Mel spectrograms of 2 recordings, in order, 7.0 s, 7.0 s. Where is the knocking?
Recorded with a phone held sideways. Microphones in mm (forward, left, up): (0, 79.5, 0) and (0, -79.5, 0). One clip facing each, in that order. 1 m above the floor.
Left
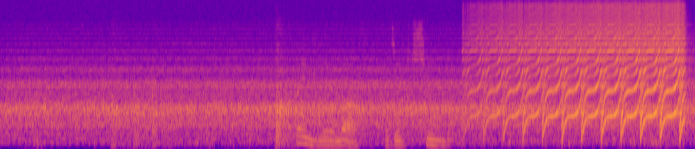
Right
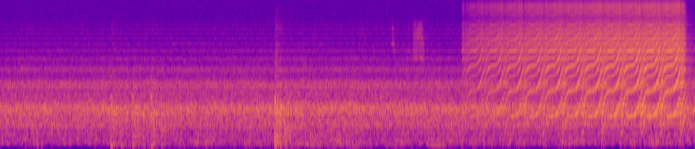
90° right, 7.5 m.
